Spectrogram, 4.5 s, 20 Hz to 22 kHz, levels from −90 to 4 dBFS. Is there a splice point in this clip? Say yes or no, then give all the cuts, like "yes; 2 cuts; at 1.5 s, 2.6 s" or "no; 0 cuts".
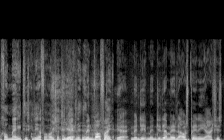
yes; 1 cut; at 2.2 s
